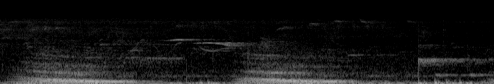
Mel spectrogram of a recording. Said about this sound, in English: So I think the most interesting thing that happened in terms of sound was actually hearing the tiger's call.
